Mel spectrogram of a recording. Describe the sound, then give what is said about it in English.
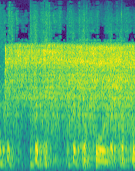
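Warm coals in a fire inside a fort crackle and hiss in a steady, dense sizzle with fine popping texture throughout, while low murmuring voices sit faintly underneath. “No, this is just some warm coals in the fort.”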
